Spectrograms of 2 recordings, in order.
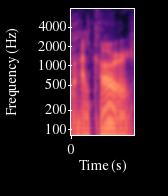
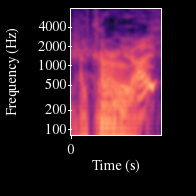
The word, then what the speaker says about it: Alcor: Pronuncia bien Alcor, para que no suene alcohol. – Alcor. – Alcor.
